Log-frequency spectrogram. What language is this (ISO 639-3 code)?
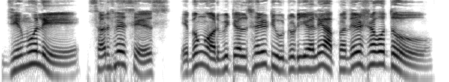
ben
